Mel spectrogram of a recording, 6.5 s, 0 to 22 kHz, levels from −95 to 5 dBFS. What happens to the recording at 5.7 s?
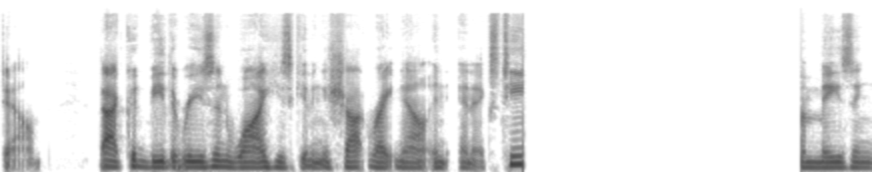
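At 5.7 s the speech is inside an audio dropout to silence that runs from 3.93 to 6.02 s, about 2.09 s of lost audio. It begins right after "shot right now in", when the sound stops mid-flow and the room tone vanishes with it. The likely cause is the input being lost while the recorder kept writing silence. On a waveform this shows as a flat line, and a spectrogram shows a blank band across all frequencies.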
